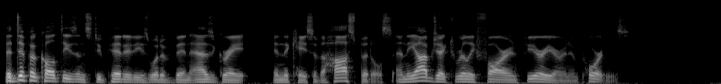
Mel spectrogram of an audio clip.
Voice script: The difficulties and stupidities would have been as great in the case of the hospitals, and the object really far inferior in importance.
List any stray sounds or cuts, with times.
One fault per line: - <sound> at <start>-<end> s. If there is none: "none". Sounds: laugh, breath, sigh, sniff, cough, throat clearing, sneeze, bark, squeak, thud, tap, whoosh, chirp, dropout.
none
